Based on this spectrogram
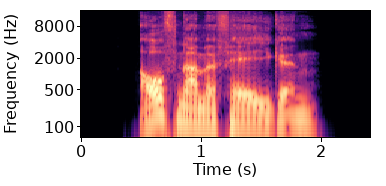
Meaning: inflection of aufnahmefähig: 1. strong genitive masculine/neuter singular 2. weak/mixed genitive/dative all-gender singular 3. strong/weak/mixed accusative masculine singular 4. strong dative plural
- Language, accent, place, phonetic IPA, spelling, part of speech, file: German, Germany, Berlin, [ˈaʊ̯fnaːməˌfɛːɪɡn̩], aufnahmefähigen, adjective, De-aufnahmefähigen.ogg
